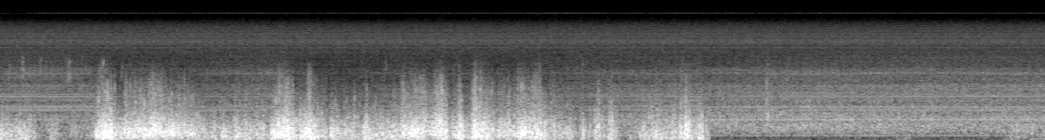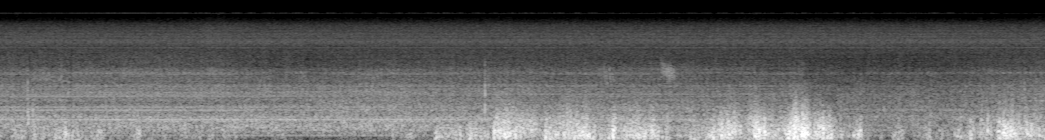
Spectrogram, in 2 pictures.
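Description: Wind buffeting a camcorder microphone in irregular gusts, easing to a steady low hiss for about ten seconds in the middle before the gusts return.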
